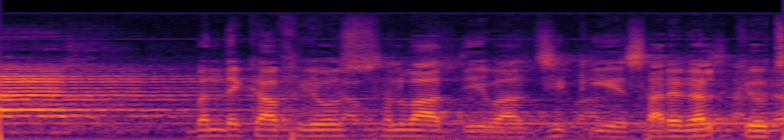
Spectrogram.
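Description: A man speaks loudly and with passion through a microphone.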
